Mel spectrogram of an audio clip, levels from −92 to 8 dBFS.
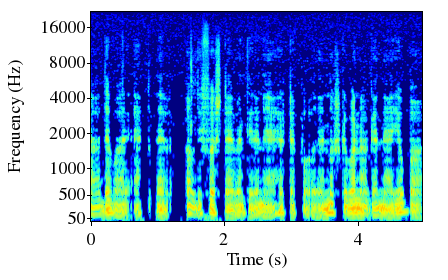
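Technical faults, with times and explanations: Throughout, overdone noise removal: the denoiser's cranked too hard, gating bands near its noise estimate, so the background drops to twinkly near-silence and quiet parts of the speech go with it.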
